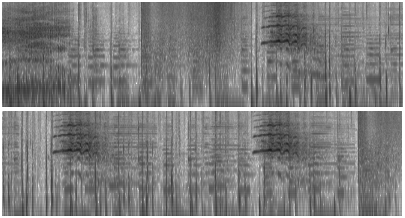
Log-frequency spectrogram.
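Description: Sound-effect horse neighing three times, about three seconds apart, with clip-clop hoofbeats, over background music with a steady beat. A louder call with gliding pitch in the first second, and a rushing hiss around two seconds in and again near the end.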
